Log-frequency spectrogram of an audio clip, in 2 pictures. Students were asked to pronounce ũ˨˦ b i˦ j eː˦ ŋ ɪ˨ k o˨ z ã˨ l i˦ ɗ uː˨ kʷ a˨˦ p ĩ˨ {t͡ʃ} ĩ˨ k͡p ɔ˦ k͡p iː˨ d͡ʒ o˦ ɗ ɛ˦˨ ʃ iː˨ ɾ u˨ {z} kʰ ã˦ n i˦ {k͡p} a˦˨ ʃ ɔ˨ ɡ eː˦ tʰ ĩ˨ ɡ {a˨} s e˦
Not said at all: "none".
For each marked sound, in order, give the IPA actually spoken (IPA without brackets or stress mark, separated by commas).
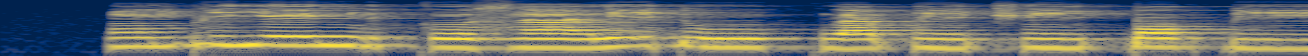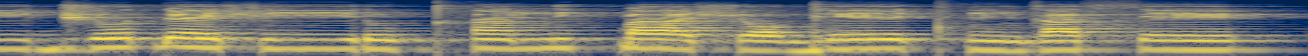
t͡ʃ, none, k͡p, a˦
